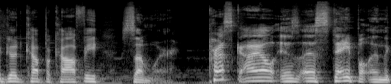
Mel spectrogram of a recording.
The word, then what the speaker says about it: Presque Isle: And yes, for everybody that's in Alpena, this is called Presque Isle. Yours is called Presque Isle. Spelled the same, pronounced different, and that's okay.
